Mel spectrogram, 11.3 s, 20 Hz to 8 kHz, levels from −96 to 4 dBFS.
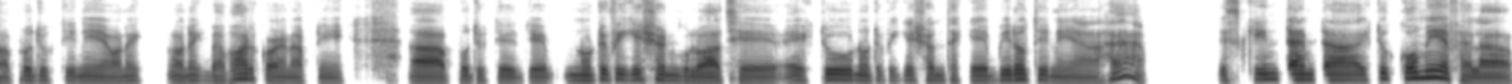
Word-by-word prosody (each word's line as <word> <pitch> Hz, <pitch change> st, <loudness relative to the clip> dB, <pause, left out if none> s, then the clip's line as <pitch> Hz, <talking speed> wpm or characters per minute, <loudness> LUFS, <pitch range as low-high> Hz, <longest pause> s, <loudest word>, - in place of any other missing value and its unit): প্রযুক্তি 115 Hz, 0 st, -5 dB
নিয়ে 110 Hz, -1 st, -2 dB
অনেক, 110 Hz, +2 st, -6 dB, 0.3 s
অনেক 115 Hz, 0 st, -4 dB
ব্যবহার 140 Hz, +7 st, +1 dB
করেন 105 Hz, -2 st, 0 dB
আপনি। 100 Hz, 0 st, -11 dB, 0.7 s
আ -, -, +6 dB, 0.3 s
প্রযুক্তির 115 Hz, -2 st, -4 dB
যে 110 Hz, -, -1 dB, 0.3 s
নোটিফিকেশন 135 Hz, +1 st, 0 dB
গুলো 110 Hz, -2 st, +2 dB
আছে, 105 Hz, 0 st, -4 dB, 0.4 s
একটু 120 Hz, +4 st, -3 dB, 0.2 s
নোটিফিকেশন 120 Hz, +1 st, -5 dB
থেকে 120 Hz, 0 st, -4 dB, 0.2 s
বিরতি 135 Hz, 0 st, +2 dB
নেয়া, 100 Hz, -1 st, -4 dB, 0.2 s
হ্যাঁ? -, -, 0 dB, 0.7 s
স্ক্রিন 140 Hz, +1 st, -1 dB
টাইমটা 135 Hz, -2 st, +5 dB, 0.2 s
একটু 120 Hz, +7 st, -2 dB, 0.2 s
কমিয়ে 180 Hz, +2 st, +8 dB
ফেলা। 100 Hz, -3 st, +1 dB
120 Hz, 125 wpm, -25 LUFS, 110-135 Hz, 0.7 s, কমিয়ে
